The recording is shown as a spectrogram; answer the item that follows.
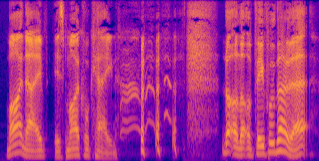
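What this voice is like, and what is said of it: Imitates another person's voice. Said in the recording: “impersonations ... Not bad”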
